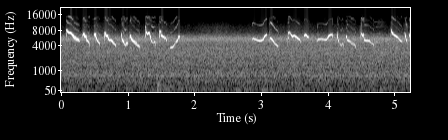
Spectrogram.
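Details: Female white-eye calling so a male will sing, recorded with rain: loud, sharp, high chirps sliding downward in rapid clusters, a short pause, then more chirps, all over constant rain hiss.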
